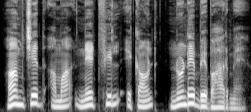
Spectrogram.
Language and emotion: Santali, neutral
